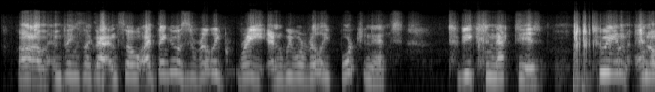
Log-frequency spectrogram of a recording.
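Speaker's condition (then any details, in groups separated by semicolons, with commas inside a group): Cerebral palsy; speech therapy in childhood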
